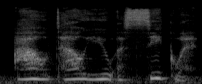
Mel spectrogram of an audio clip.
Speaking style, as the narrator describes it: whispered

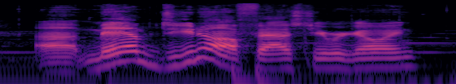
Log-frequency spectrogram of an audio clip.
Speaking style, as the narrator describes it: asked Broderick

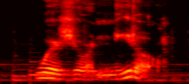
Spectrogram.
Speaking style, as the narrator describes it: His voice hissed from behind her

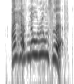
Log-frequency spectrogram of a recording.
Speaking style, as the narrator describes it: she screamed

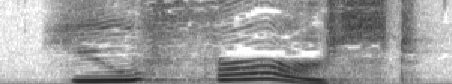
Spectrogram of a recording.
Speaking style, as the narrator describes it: she yells

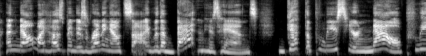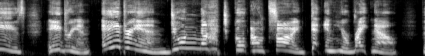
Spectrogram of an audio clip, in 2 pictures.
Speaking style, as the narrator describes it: screamed at the dispatcher

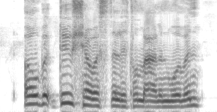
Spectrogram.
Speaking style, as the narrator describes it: they cried

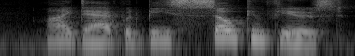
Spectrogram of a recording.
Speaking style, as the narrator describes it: Verona whispered

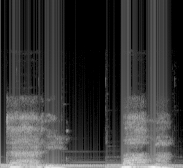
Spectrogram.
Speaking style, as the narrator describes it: called out in a whisper

